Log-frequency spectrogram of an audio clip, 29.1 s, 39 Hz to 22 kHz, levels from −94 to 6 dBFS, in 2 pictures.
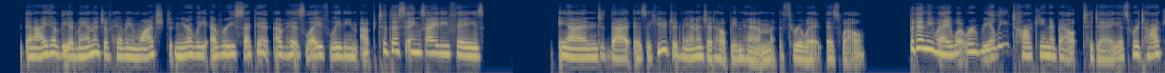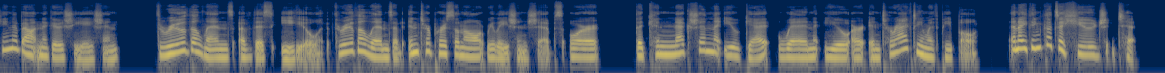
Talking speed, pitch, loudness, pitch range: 160 wpm, 185 Hz, -24 LUFS, 160-220 Hz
